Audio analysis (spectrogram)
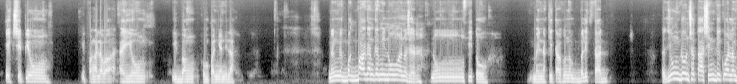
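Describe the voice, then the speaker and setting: A man recounting a firefight as a soldier in an interview, halting often and calling his listener "sir". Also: medium pitch, a little mellow, no echo. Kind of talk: first-person war story interview.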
